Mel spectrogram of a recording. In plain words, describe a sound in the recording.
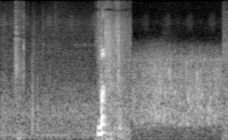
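A body splashes into a swimming pool.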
